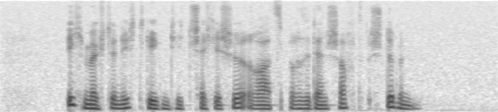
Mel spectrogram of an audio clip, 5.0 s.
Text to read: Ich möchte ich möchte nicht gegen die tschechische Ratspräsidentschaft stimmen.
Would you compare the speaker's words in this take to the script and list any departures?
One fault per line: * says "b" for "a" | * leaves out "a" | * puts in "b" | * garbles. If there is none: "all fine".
* leaves out "ich möchte"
